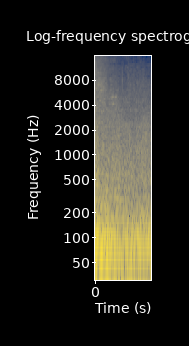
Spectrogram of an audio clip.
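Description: Spell impact from Hogwarts Legacy combat, a short heavy boom with a deep rumbling low end that decays quickly, loud and close.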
